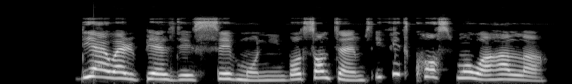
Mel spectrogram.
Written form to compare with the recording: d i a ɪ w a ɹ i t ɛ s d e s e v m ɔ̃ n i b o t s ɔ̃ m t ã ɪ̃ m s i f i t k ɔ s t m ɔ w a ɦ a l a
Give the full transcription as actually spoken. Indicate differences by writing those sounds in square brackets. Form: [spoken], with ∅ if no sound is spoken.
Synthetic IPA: d i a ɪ w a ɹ i [p] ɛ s d e s e v m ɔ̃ n i b [ɔ] t s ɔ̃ m t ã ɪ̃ m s i f i t [kʰ] ɔ s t m ɔ w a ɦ a l a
